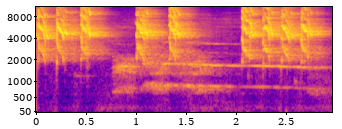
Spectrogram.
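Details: Lovebirds, a breeding pair kept indoors, giving shrill, harsh chirps in quick clusters, separated by a thin sustained whistle-like tone running underneath.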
